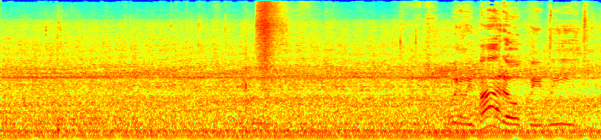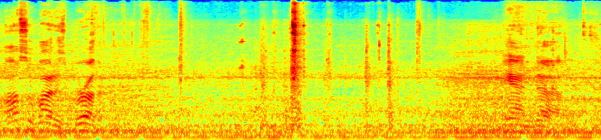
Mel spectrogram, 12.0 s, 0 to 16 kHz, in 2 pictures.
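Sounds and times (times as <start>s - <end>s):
truck diesel engine idling: 0.0s - 12.0s.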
